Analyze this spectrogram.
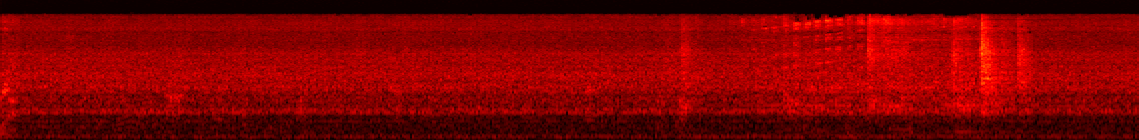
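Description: A small brush scrubs softly against a shoe.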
